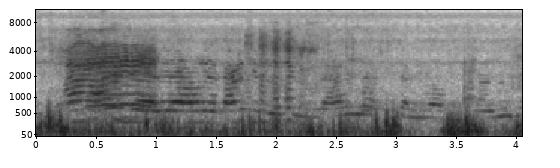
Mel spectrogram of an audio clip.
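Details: Native country goat, the nattu vellaadu of Tamil Nadu, opening with a loud, quavering bleat lasting nearly a second, then softer trailing cries while people chat and thump about nearby.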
